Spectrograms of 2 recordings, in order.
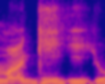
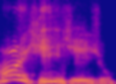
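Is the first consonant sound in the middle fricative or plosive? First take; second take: plosive; fricative. First: The middle consonant is a hard plosive g. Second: The middle consonant is a soft fricative h. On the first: The speaker calls it wrong. "ми ж не кажемо магією" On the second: The speaker calls it right. "ми кажемо магією"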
